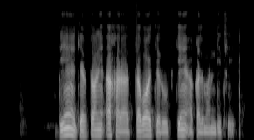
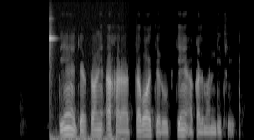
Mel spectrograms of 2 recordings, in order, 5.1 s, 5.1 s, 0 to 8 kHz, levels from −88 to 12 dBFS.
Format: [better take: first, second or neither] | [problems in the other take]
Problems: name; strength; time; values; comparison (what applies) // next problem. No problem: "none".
first | background sound (Marimba, xylophone); 3 dB above the speech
